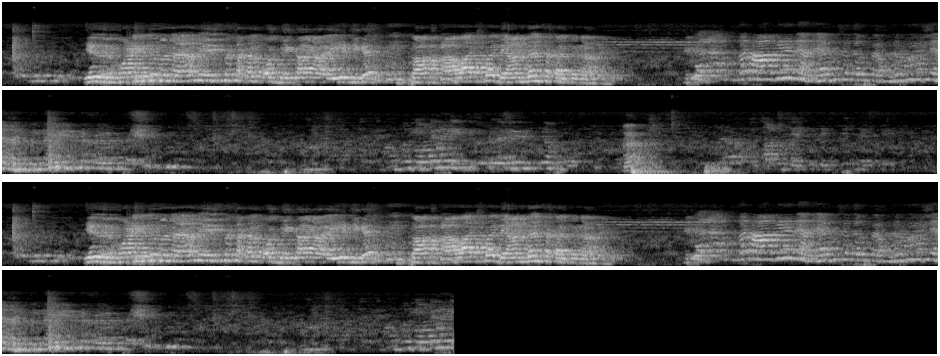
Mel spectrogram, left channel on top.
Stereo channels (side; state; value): right; drops out; at 13.9 s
